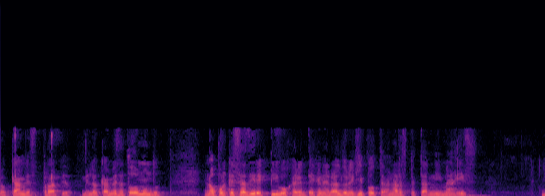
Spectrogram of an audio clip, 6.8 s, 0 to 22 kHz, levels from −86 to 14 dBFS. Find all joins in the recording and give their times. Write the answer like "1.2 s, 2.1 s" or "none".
none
